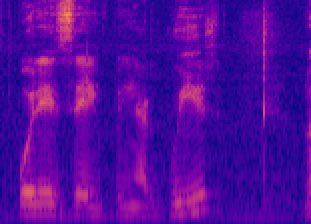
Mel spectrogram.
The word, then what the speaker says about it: arguir: Então, agora nós simplesmente temos de saber que arguir, não é? Faz com que o U tenha som fraco, mas na forma ele argui, o U tem o som forte, não é?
